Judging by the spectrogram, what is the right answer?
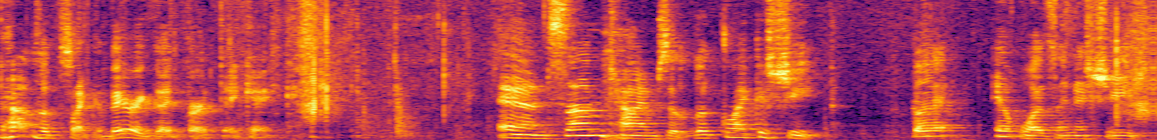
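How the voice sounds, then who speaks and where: Animated, slow-paced woman reading to children. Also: mid-range voice, far from the mic. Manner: animated, asks listeners questions, chatty asides. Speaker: children's library storytime host. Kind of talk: reading picture books aloud to children. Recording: echoey room, faint background noise.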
